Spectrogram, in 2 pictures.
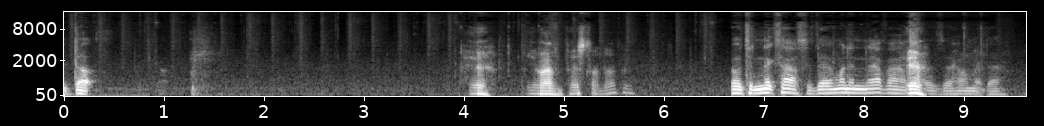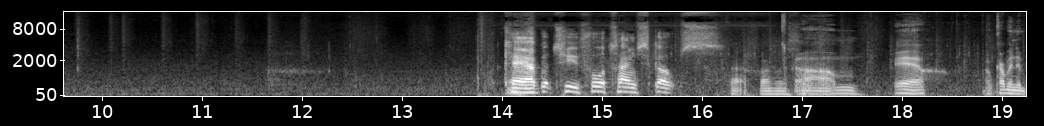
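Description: Footsteps run across grass and dirt.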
